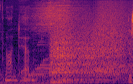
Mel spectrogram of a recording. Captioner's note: engines roaring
